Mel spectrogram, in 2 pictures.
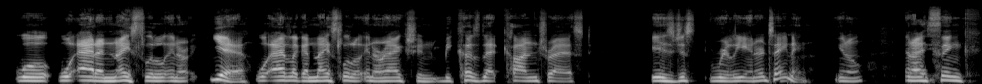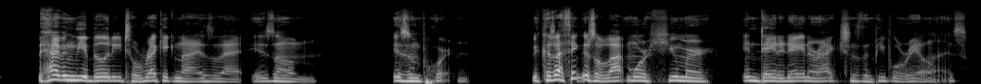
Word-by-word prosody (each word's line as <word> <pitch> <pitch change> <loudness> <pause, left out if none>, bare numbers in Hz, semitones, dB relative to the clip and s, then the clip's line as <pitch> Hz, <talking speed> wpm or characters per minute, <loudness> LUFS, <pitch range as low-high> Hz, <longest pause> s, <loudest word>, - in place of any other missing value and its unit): will 170 -1 +3
will 180 0 +1
add 185 -2 +8
a 160 - +7
nice 165 +1 +4
little 160 -1 +1
inter 150 -2 -2 0.2
Yeah. 180 - +6
Will 180 0 -4
add, 180 0 +5
like, 175 -2 0
a 160 - +3
nice 165 +1 +1
little 165 -4 -2
interaction 155 -3 -2
because 155 +2 -3
that 155 -2 -3
contrast 165 -5 -4 0.6
is 160 -4 +3
just 165 +2 -1
really 160 +1 -1
entertaining. 180 - -3 0.2
You 155 - -7
know? 150 +3 -7 0.4
And 180 - 0
I 170 - +5
think 180 -2 -1 0.5
having 205 -2 +5
the 195 - +4
ability 175 0 +1
to 150 -2 -2
recognize 145 -4 -3
that 125 -3 -9
is, 150 +1 -7
um, 135 -6 -6 0.8
is 165 -3 +3
important 150 -3 -3 0.6
because 195 +5 +1
I 220 - +7
think 280 +9 0
there's 205 -5 +3
a - - 0
lot 155 +4 0
more 175 -1 -1
humor 155 -2 -2 0.3
in 175 -1 +1
day-to-day 155 0 0
interactions 150 -1 -5
than 135 - -7
people 155 -2 -9
realize. 140 +4 -11
160 Hz, 155 wpm, -23 LUFS, 150-175 Hz, 0.8 s, add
